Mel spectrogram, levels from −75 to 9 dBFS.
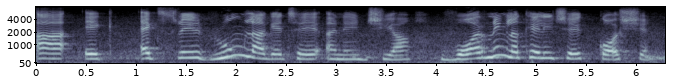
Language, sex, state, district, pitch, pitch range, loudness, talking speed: Gujarati, female, Gujarat, Valsad, 265 Hz, 240-305 Hz, -13 LUFS, 125 wpm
